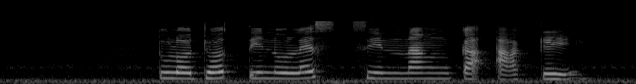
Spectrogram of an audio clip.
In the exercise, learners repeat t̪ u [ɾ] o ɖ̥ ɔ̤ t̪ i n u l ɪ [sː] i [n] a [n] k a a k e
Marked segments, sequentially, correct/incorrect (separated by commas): incorrect, correct, correct, incorrect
